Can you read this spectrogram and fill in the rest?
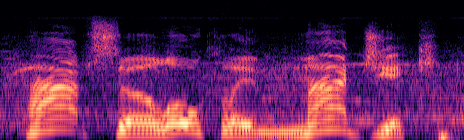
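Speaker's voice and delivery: low slow delighted sigh; awed, slow and low. Real, not acted. Awed summary.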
